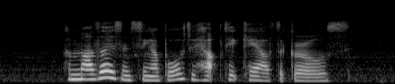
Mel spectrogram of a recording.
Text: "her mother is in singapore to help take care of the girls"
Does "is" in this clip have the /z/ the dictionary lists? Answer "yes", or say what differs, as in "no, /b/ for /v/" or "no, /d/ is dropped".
yes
